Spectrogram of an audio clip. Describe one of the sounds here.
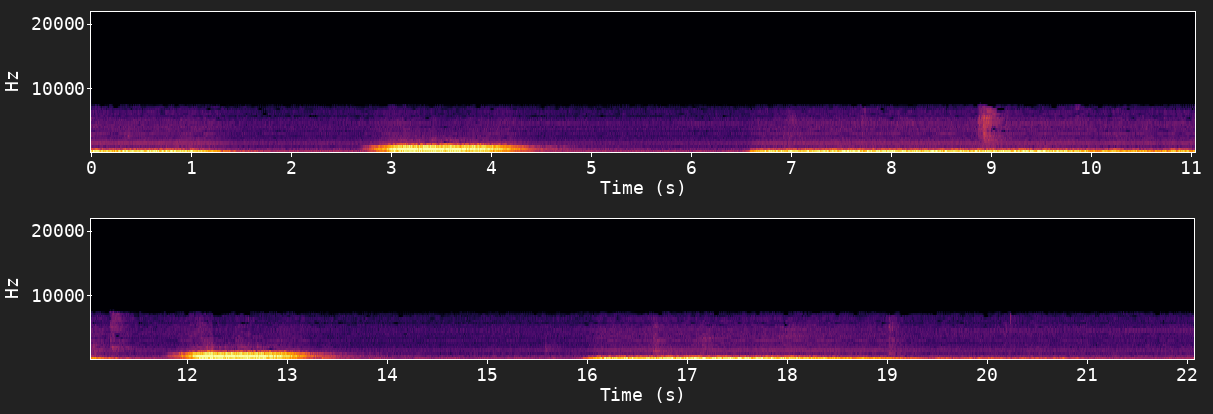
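A musical instrument plays long, swelling low notes in a hall.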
